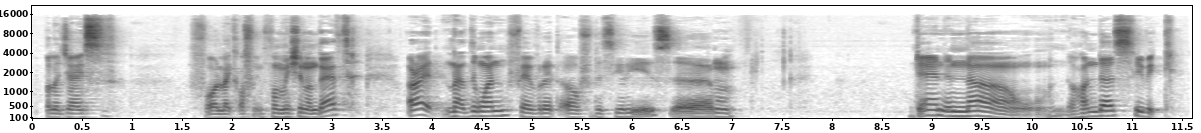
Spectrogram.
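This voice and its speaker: A man casually walking through his diecast car collection, talking haltingly and listing models one by one. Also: medium pitch, gravelly. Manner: halting, with restarts and listed names. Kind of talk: casual toy collection walkthrough.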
